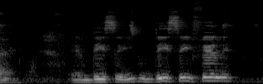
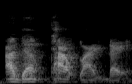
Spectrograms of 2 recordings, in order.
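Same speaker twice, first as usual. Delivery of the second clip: slow, lower-pitched mimicry; mock-careful echo of someone; mocking imitation; 5 semitones lower, slower than usual. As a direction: mimic a prim denial slowly and low. Mocking her careful denial.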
